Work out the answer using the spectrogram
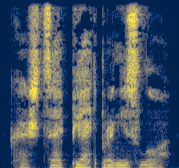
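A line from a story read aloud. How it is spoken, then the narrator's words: Muttered. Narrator (Russian): пробормотал он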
